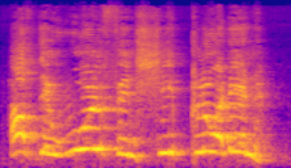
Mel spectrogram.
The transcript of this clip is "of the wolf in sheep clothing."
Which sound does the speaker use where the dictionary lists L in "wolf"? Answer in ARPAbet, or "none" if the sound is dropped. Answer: L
